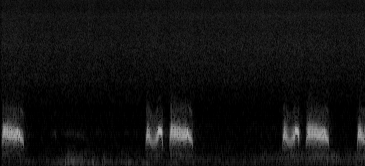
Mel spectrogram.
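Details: Young spotted dove, wild-caught, delivering thổ-style song: paired coos, a brief rising-falling note then a sustained one, repeated every three seconds or so in otherwise quiet surroundings.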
